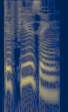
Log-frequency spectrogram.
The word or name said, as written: defusing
